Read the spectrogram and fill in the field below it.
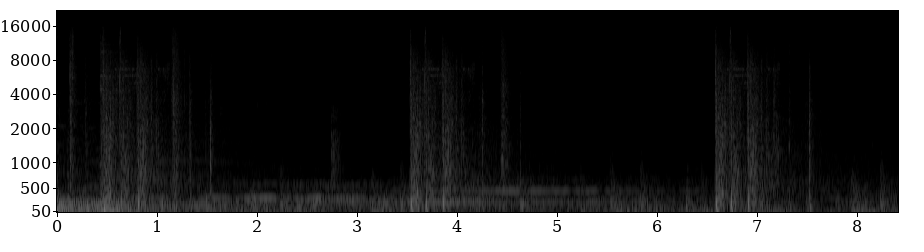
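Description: Bursts of gunfire in RimWorld, three clusters of sharp rapid shots separated by quieter gaps, fairly close with a low hum underneath.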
